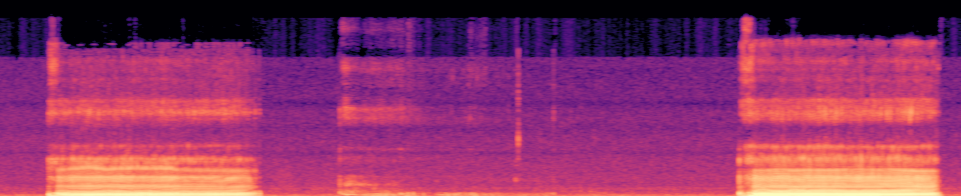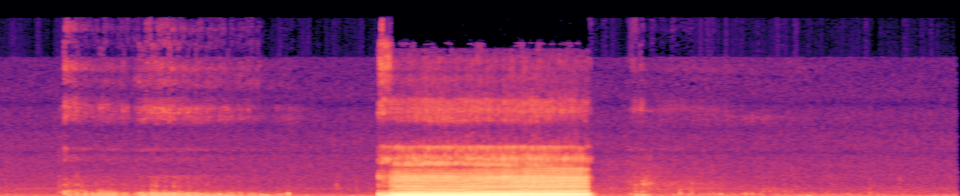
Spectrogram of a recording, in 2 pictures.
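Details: A huge French Bulldog snores loudly: three long, rasping, buzzy snores of about two seconds each, roughly six seconds apart, with soft breathy exhales between them.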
